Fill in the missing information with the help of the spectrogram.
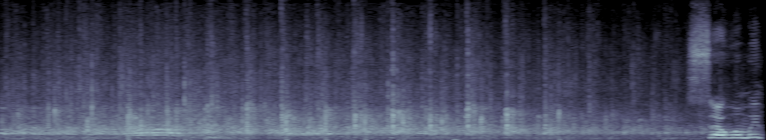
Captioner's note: audience cheering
